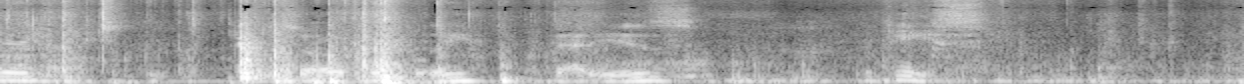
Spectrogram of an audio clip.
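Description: Cardboard scrapes and rustles.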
